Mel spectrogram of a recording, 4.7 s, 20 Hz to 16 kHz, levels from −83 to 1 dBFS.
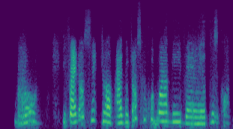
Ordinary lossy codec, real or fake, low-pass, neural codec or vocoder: Opus, 16 kbps; fake; 14.4 kHz; codec, 44.1 kHz, 0.9 kbps, DAC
